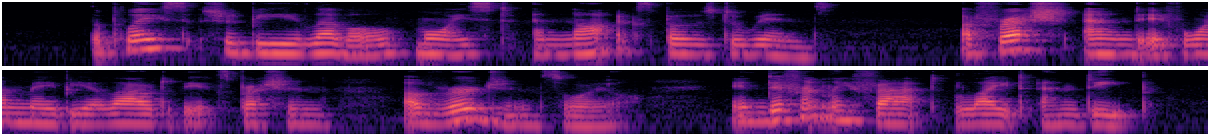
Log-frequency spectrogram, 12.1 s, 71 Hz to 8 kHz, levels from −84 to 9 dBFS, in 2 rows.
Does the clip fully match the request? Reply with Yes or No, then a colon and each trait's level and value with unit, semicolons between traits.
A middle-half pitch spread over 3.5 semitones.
No: average, 3.2 semitones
